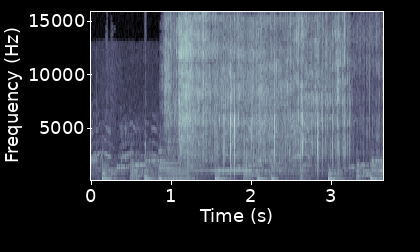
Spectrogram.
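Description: Olive oil sizzling in a hot pan, a steady crackling hiss with a few recurring louder bursts of clatter and stirring at regular intervals.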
